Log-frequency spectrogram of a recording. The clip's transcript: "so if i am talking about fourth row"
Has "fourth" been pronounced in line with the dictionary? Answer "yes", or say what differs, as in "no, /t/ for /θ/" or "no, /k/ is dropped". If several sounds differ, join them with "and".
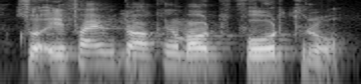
no, /t/ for /θ/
